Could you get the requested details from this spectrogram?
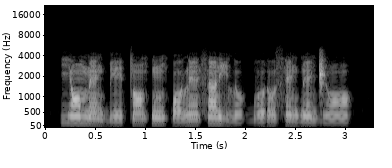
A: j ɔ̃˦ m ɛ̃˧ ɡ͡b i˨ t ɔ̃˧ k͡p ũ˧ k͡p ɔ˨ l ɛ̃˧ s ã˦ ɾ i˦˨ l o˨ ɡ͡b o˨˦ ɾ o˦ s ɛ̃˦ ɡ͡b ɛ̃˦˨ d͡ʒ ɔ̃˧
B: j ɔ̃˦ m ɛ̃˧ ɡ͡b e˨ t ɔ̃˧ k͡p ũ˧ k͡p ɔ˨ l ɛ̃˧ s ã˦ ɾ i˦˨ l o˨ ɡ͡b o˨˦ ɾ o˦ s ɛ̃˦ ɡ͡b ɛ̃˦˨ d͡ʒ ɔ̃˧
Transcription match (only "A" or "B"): B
